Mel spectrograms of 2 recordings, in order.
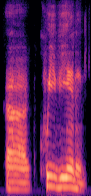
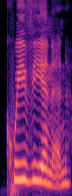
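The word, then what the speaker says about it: Cuiviénen: Cuivienen. Cuivienen.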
